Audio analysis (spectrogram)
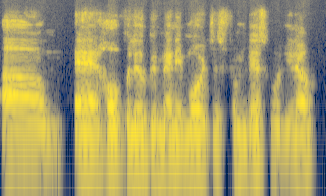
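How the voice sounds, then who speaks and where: A man's voice: on the low side, steady tone, fast talker, darkish tone. A man hosting a podcast in casual chat, often repeating his phrases. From Houston area, United States. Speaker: podcast host. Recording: dull, lo-fi audio.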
